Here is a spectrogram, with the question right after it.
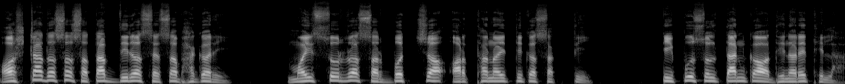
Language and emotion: Odia, neutral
